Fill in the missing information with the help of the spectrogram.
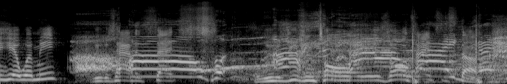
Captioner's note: laughs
